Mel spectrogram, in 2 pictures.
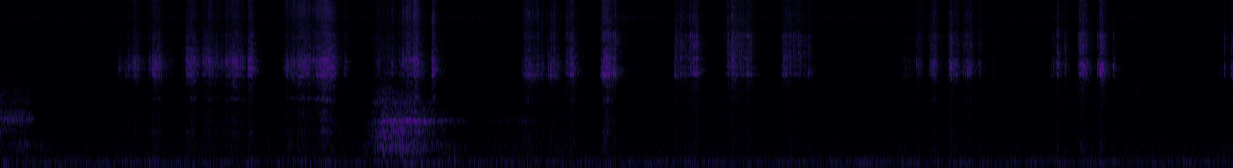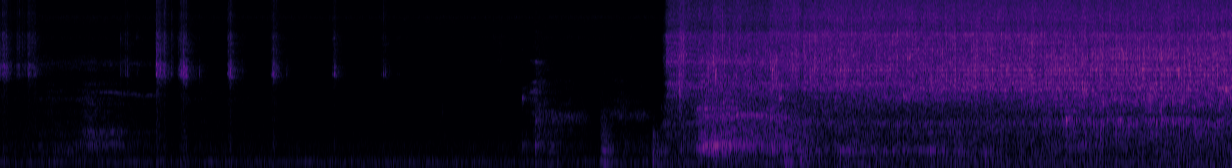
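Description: Straight razor scraping through lathered stubble in many short, irregular strokes with pauses between. About nineteen seconds in, a water tap is turned on and runs steadily.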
